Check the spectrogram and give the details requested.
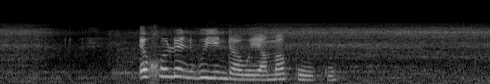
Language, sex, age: South Ndebele, female, 22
